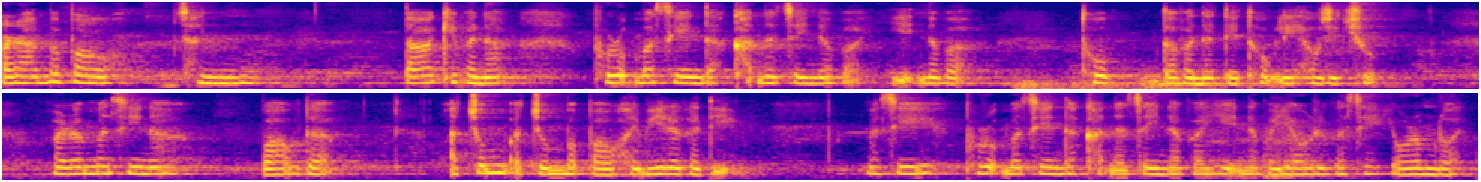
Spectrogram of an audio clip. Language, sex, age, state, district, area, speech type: Manipuri, female, 30-45, Manipur, Thoubal, rural, spontaneous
